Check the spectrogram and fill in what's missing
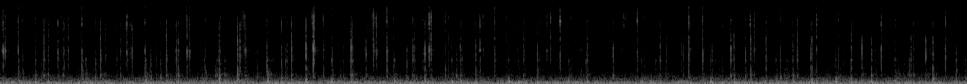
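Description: A hollow red and white plastic toilet cleaner bottle with a blue nozzle is tapped with the fingertips of both hands. A steady stream of soft, quick, clicky taps runs throughout over a low rumbling background, with short, dry, bright ticks.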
